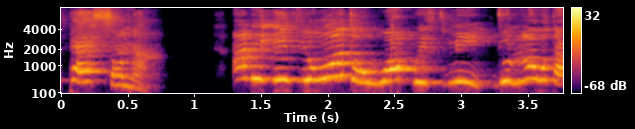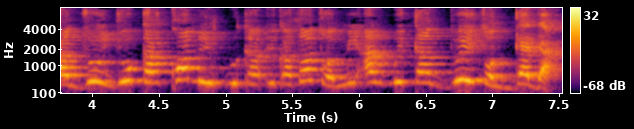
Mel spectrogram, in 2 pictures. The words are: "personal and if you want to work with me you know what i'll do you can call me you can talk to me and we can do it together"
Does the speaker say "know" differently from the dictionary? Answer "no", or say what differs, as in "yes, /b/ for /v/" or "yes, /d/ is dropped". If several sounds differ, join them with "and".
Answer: yes, /l/ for /n/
